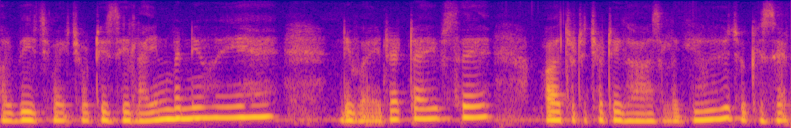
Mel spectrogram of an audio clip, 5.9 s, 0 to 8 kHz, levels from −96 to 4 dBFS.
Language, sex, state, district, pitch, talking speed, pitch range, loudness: Hindi, female, Punjab, Fazilka, 195 Hz, 220 wpm, 185-230 Hz, -16 LUFS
